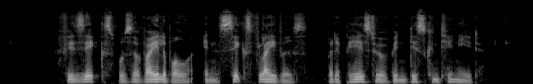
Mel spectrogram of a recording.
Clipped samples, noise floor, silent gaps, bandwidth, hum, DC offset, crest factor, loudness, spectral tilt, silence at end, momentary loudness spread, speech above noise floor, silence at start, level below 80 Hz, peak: under 0.1%; -69 dBFS; none; 15 kHz; none; under 0.1%; 22 dB; -27 LUFS; -3 dB/octave; 0.55 s; 13 LU; 41 dB; 0.6 s; -66 dBFS; -8 dBFS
